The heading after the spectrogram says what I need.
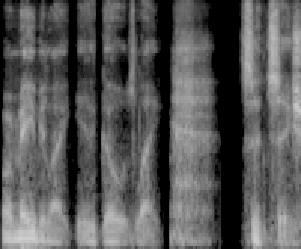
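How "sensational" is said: big, heavy, deep baritone announcer voice. Imitating a guy who says the word: imitating a heavy baritone voice. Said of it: "his voice is heavy baritone".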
